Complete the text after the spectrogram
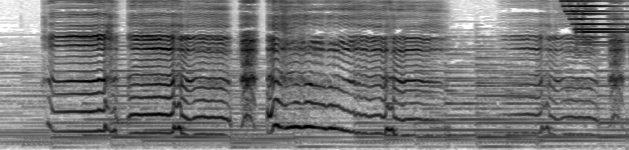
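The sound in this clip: A boy crying loudly in drawn-out, wavering wails, with several sobbing breaks and pitch swings across the few seconds.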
